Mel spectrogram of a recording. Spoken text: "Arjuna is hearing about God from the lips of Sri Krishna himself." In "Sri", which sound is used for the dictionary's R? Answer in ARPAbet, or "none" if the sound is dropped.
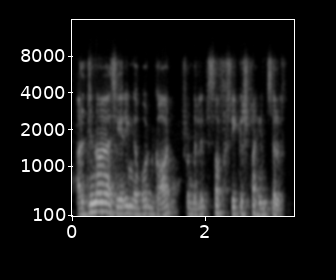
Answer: R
